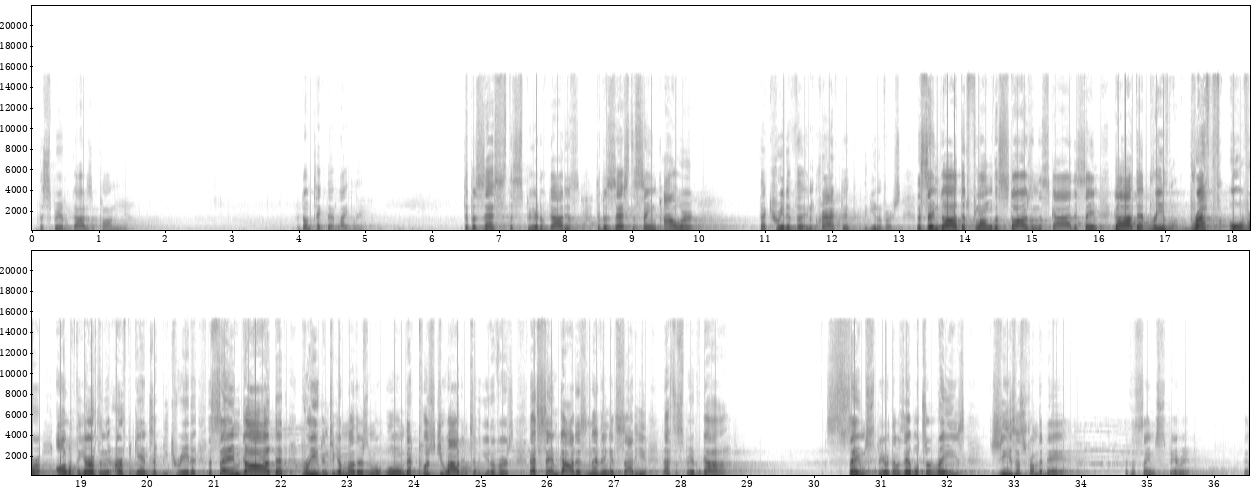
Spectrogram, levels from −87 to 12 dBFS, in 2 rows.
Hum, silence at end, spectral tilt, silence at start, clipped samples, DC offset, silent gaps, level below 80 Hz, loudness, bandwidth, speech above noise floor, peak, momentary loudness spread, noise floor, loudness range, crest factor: none; 0 s; -5.5 dB/octave; 0.15 s; under 0.1%; under 0.1%; none; -64 dBFS; -27 LUFS; 15.5 kHz; 45 dB; -8 dBFS; 17 LU; -72 dBFS; 16 LU; 20 dB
